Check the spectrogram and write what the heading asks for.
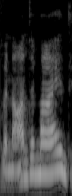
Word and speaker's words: anandamide: And it's being investigated for pain relief effects, for, you know, strengthening the role of anandamide, you know, one of our endogenous cannabinoids, which I think is really cool.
